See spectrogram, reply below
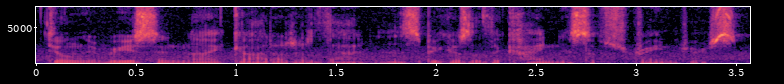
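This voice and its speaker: A man acting a kind, gentle stranger in an intimate audio roleplay, speaking reassuringly and unhurriedly to the listener. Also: rumbling low, vocal fry, background noise, heavily acted. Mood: gentle, sincere. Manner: soft-spoken, reassuring, unhurried. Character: kind, gentle man, once homeless, sharing dinner with a stranger.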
